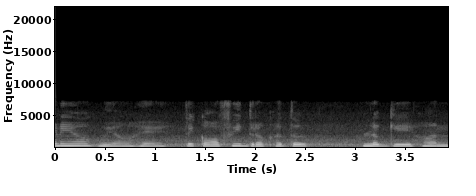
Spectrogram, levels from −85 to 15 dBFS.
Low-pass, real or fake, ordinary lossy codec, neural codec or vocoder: 7.2 kHz; real; none; none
